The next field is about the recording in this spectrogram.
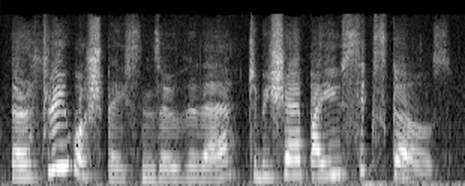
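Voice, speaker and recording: A woman's voice: high-pitched, lively intonation, fairly quick. A woman playing a bossy older schoolgirl in charge of a dormitory, firm and officious, in a children's radio play. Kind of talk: full-cast children's radio play acting.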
